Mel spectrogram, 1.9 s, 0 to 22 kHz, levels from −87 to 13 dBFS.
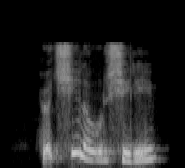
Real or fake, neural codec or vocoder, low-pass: fake; codec, 16 kHz, 8 kbps, FunCodec, trained on LibriTTS, 25 frames a second; 7.2 kHz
